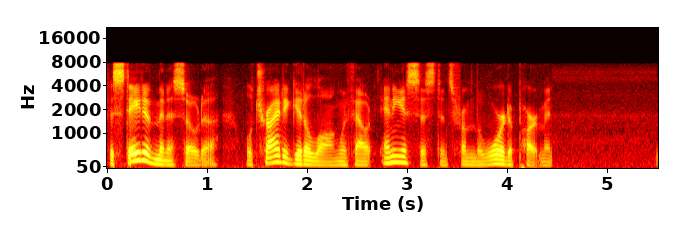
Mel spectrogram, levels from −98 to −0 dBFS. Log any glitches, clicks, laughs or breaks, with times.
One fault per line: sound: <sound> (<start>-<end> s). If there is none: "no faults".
no faults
